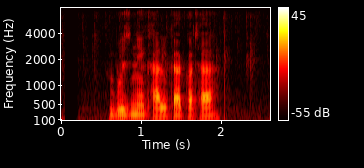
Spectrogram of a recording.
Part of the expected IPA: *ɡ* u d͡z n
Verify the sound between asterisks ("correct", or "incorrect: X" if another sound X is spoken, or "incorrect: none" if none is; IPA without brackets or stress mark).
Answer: incorrect: b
